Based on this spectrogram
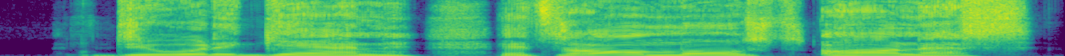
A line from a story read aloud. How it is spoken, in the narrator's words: Mandy shouted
